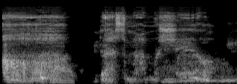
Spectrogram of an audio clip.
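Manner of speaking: hushed, breathy, creepy near-whisper. Mocking a comment someone made while chatting with others, in a put-on creepy voice. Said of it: "Creepy voice".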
